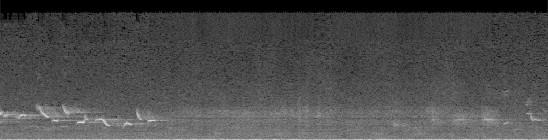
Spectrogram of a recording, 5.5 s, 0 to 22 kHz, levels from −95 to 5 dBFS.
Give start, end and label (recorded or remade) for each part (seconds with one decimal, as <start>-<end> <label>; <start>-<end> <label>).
0.0-1.7 recorded; 1.7-5.0 remade; 5.0-5.5 recorded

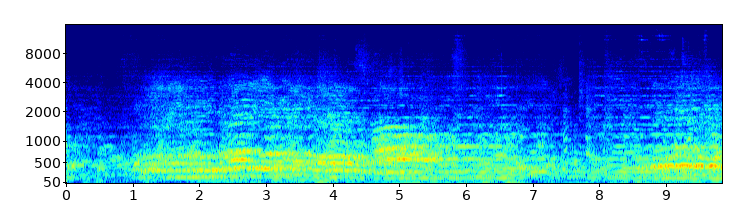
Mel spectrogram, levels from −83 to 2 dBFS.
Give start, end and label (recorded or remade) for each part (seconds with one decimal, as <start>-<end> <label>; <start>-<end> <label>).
0.0-1.8 remade; 1.8-2.8 recorded; 2.8-4.2 remade; 4.2-5.3 recorded; 5.3-7.3 remade; 7.3-7.8 recorded; 7.8-8.6 remade; 8.6-9.4 recorded; 9.4-9.8 remade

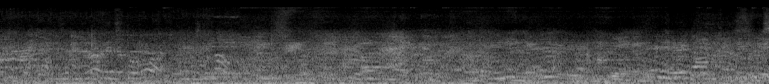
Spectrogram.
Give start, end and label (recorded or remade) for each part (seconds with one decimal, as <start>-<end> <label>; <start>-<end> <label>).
0.0-2.4 recorded; 2.4-4.1 remade; 4.1-4.5 recorded; 4.5-6.7 remade; 6.7-7.7 recorded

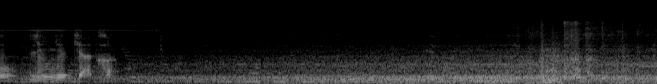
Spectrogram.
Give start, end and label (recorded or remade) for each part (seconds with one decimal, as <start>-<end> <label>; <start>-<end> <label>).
0.0-1.3 recorded; 1.3-2.1 remade; 2.1-3.3 recorded; 3.3-5.8 remade; 5.8-6.6 recorded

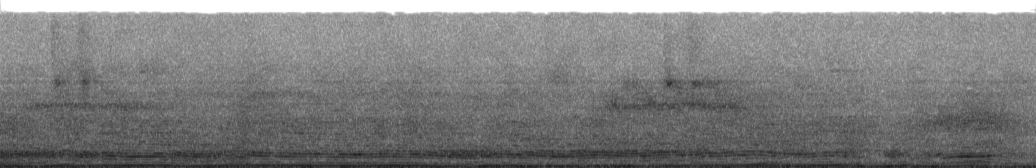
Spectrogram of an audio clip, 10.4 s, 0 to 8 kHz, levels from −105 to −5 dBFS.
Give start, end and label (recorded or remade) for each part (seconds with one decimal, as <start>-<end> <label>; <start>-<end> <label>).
0.0-7.8 remade; 7.8-8.8 recorded; 8.8-10.4 remade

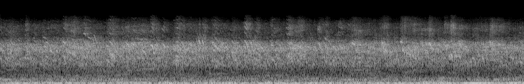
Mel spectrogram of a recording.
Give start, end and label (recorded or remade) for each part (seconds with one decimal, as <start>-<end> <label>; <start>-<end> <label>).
0.0-3.5 recorded; 3.5-5.2 remade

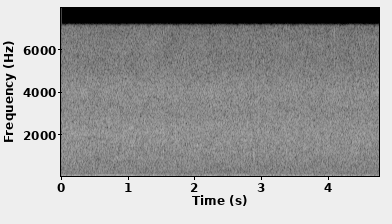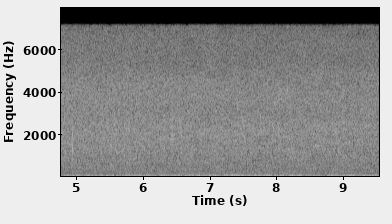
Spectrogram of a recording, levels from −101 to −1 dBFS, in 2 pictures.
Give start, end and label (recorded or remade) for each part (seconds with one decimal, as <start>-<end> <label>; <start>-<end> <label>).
0.0-2.5 remade; 2.5-6.2 recorded; 6.2-9.5 remade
